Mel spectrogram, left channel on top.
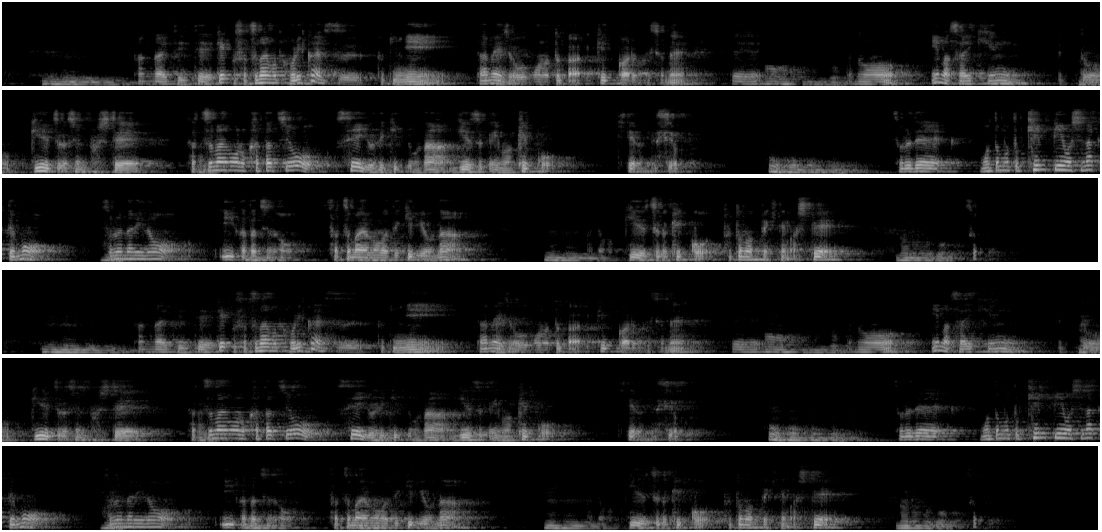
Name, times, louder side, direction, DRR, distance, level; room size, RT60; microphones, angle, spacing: voice 1, 0.4-1.3 4.9-5.1 7.6-8.5 10.8-11.0 12.9-13.1 14.7-14.9 18.6-19.5 22.9-23.2 24.4-24.7 25.5-25.8 27.4-28.0 30.9-31.5, right 1 dB, 60° right, 2 dB, 3.7 m, -39 dB
voice 2, 1.3-4.4 4.7-7.0 7.3-7.6 8.4-9.0 9.3-10.2 10.8-12.4 12.8-16.5 17.1-17.8 19.9-20.4 20.8-22.4 23.0-23.9 24.1-24.9 25.2-26.6 28.2-30.3 31.6-31.7, left 2 dB, 70° left, 5 dB, 1.5 m, -30 dB
27.0 x 19.5 x 8.7 m, 0.79 s
head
